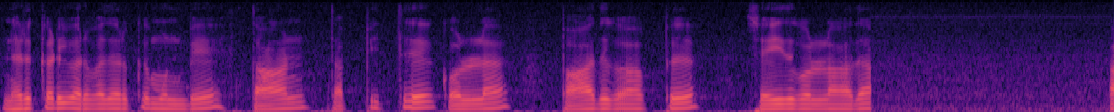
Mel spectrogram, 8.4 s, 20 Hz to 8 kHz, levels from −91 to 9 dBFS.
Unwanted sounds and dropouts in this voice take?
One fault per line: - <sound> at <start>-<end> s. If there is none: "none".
none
